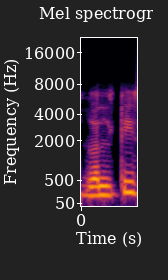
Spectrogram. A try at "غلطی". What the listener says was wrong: اچھا، غلطی نہیں ہوتا، لام پر زبر ہوتا ہے۔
